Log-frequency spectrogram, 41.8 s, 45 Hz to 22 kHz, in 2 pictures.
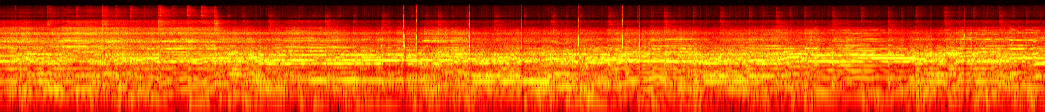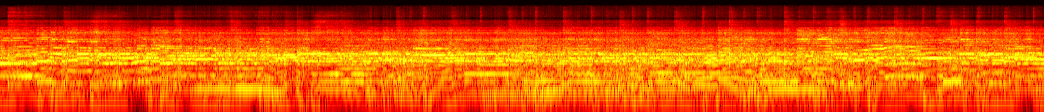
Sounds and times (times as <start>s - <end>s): Music: 0.0s - 41.7s.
